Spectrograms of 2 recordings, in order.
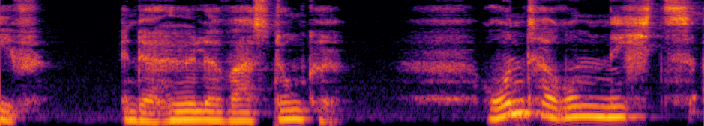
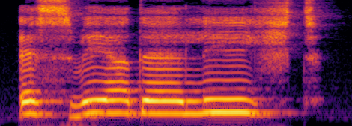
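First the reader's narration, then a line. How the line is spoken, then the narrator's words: Loud shout into cave. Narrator (German): rief Alice laut in die Höhle hinein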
